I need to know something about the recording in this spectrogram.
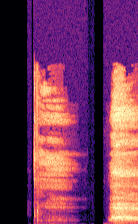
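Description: A man breathing between sentences: a faint short breath about half a second in, then a louder in-breath near the end, just before he speaks again.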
